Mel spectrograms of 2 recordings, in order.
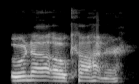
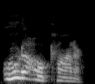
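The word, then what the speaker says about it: Una O'Connor: route woo O'Connor I don't know how to pronounce her name oh no Connor yeah say that again Billy Oona Oh Connor oh that's Oh Connor Oona O'Connor uh maybe it's my writing I screwed up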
